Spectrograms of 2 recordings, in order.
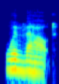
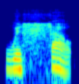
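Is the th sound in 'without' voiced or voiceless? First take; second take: voiced; voiceless. First: The th in 'without' is voiced. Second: The th in 'without' is voiceless. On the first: "people using that voiced sound" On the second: "I tend to use the unvoiced th"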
